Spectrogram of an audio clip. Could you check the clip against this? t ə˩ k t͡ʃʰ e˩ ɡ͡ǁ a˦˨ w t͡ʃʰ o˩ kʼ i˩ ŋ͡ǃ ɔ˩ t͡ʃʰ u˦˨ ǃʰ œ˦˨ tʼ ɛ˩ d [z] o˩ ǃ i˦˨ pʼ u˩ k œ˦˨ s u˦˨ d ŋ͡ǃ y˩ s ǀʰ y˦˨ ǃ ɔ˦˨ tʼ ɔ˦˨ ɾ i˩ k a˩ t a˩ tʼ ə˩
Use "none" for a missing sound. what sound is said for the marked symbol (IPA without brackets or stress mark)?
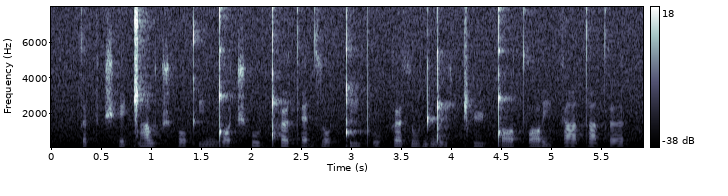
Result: z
